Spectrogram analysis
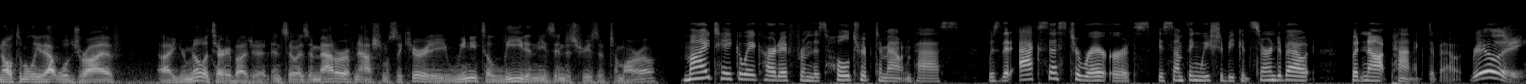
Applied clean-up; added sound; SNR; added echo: none; none; none; none.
